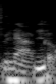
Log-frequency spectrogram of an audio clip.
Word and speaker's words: Polimenakos: pronounced it That correctly? is pretty good, Mark. Yeah. Polimenakos. Polymenakos. Yeah. It's Polimenakos.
